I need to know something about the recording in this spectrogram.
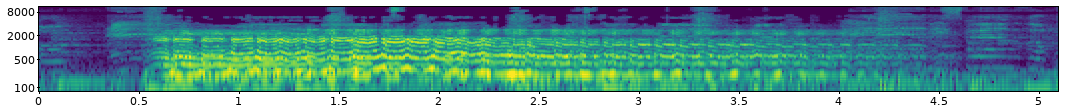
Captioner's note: Moist Stealers laugh criminally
